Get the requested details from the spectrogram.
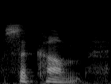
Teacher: it has two syllables and the stress is on that second syllable succumb and just keep in mind there is a silent B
